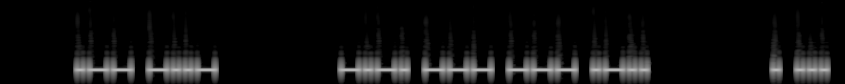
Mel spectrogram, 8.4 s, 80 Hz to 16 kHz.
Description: Morse code, heard as a keyed tone, about 21 wpm, 700 Hz. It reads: WX COOL ES
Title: Common QSO Phrases - 3x Word-Spacing - 20wpm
